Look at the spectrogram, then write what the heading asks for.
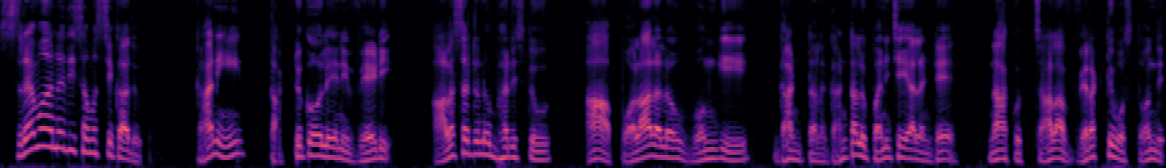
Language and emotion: Telugu, disgusted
